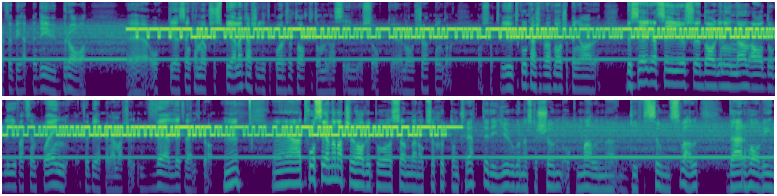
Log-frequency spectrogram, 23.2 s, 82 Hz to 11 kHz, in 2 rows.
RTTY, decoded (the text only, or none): QRZ? DE AA3HJ K VK3KSA DE VU4PB R R FB HIRO. RIG HR 10 W, ANT VERTICAL. WX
